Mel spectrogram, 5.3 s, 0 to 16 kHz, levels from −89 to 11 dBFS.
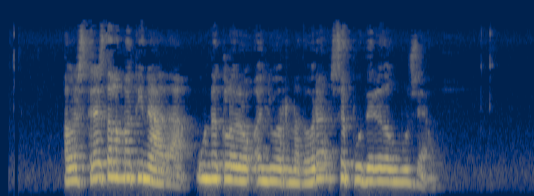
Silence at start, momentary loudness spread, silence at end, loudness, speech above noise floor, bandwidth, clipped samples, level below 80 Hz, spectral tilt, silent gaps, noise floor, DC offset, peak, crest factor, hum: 0.65 s; 11 LU; 1 s; -20 LUFS; 42 dB; 10 kHz; under 0.1%; -74 dBFS; -7 dB/octave; none; -61 dBFS; under 0.1%; -8 dBFS; 14 dB; none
